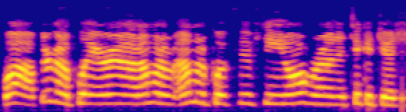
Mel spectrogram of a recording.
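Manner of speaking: high-pitched mock complaint; imitated protesting cop. Cop objecting to the judge, high mock protest. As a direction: push the voice up high, as an indignant cop.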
